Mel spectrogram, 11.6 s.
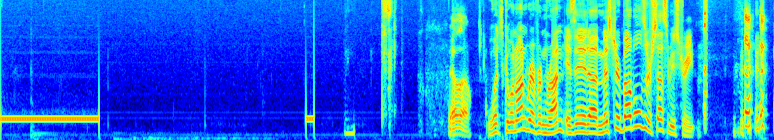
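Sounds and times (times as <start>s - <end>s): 
telephone dial tone while dialing: 0.0s - 1.5s
speech: 6.7s - 11.6s
laughter: 10.5s - 11.6s.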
